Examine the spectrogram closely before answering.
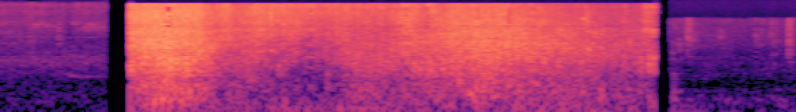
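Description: Small waves wash onto a sandy beach.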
